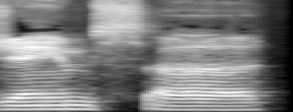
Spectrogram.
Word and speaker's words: Jaimes: Nebraska left tackle Brenden Jaimes. Did I say your name right, first of all? It's actually pronounced Jaimes, but Oh, I okay. get James a lot. Yeah, it's pronounced Jaimes.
